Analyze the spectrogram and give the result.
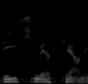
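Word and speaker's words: Deaf Smith County: Country Club and Golf Course, and that's in Deep Smith County, and yes, that is the way it's pronounced.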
